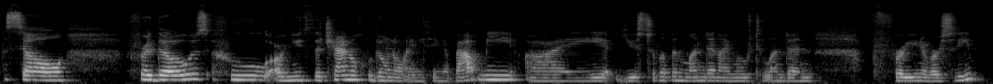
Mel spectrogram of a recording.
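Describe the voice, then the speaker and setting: A woman in her thirties with a slightly raspy voice, chatting casually to camera as a vlogger, with frequent "like" fillers. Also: lowish voice, darkish tone.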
